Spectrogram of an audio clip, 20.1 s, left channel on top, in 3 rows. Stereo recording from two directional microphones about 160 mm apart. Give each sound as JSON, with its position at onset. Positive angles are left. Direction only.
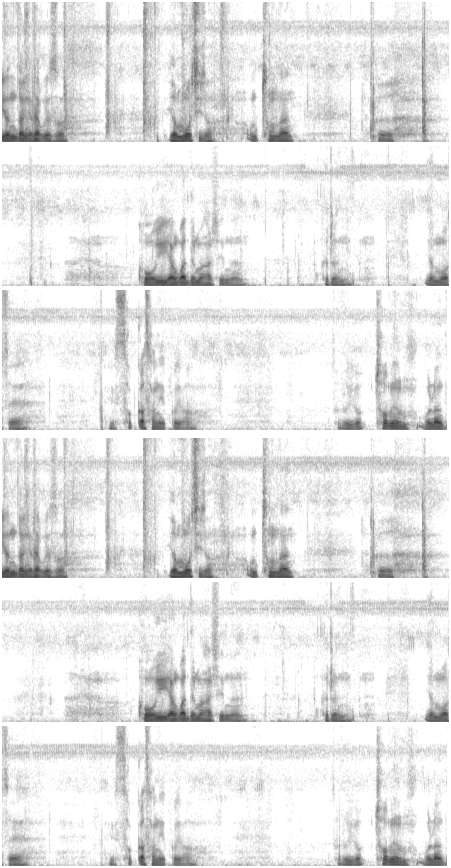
{"t": 0.0, "sound": "cricket", "side_deg": 0}
{"t": 3.6, "sound": "speech", "side_deg": -20}
{"t": 4.8, "sound": "a sound", "side_deg": -15}
{"t": 5.6, "sound": "speech", "side_deg": -5}
{"t": 8.7, "sound": "speech", "side_deg": -20}
{"t": 9.7, "sound": "speech", "side_deg": -20}
{"t": 11.4, "sound": "speech", "side_deg": -25}
{"t": 15.0, "sound": "speech", "side_deg": 0}
{"t": 18.5, "sound": "speech", "side_deg": -5}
